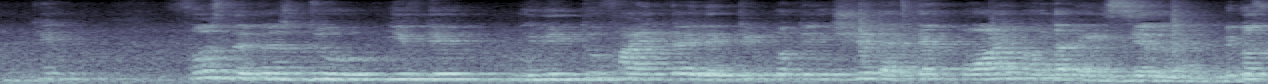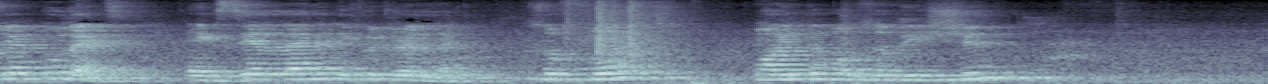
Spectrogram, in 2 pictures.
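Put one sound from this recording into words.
A young man speaks calmly and clearly, explaining.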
